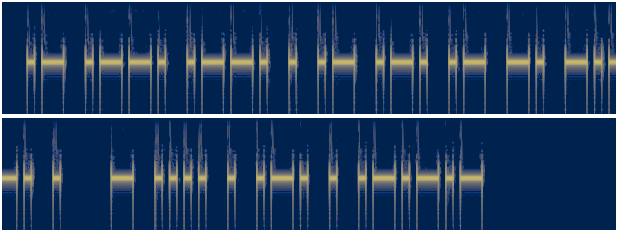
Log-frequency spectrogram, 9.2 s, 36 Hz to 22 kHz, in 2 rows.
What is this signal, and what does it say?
Morse code, heard as a keyed tone, about 22 wpm, 700 Hz. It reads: APPEARANCE THERE.
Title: Sentences from Top 1100 Words 22wpm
